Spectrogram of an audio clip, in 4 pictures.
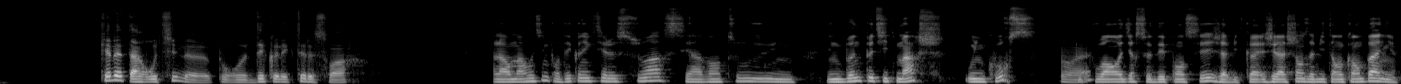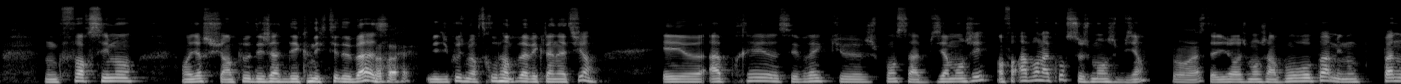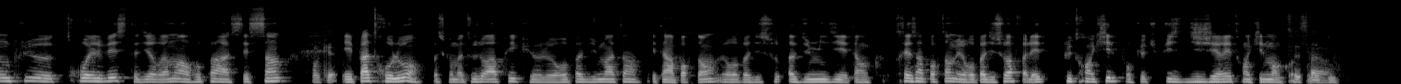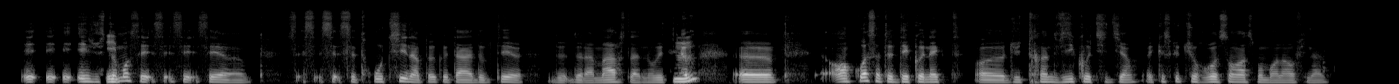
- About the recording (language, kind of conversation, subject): French, podcast, Quelle est ta routine pour déconnecter le soir ?
- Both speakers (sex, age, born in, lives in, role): male, 20-24, France, France, guest; male, 30-34, France, France, host
- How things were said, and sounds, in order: stressed: "forcément"; laughing while speaking: "déconnecté de base"; laughing while speaking: "Ah, ouais"; tapping; other background noise; stressed: "plus tranquille"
